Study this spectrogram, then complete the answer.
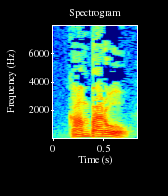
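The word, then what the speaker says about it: غامبارو (がんばろう): أي دعنا نجتهد هذه الكلمة مكونة من الحروف الخمسة غ م ب ر أ وتنطق غامبارو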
